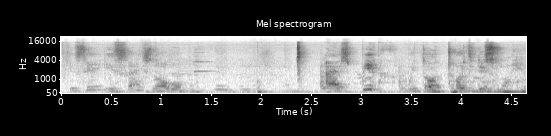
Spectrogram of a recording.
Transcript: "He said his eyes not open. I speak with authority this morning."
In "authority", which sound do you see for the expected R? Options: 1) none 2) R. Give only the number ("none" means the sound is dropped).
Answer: 1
